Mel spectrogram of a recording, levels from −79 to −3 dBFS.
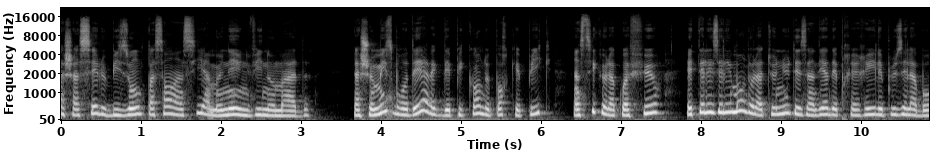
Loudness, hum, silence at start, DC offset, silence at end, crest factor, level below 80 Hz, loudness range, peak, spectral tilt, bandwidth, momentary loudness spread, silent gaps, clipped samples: -16 LUFS; none; 0 s; under 0.1%; 0 s; 14 dB; -46 dBFS; 2 LU; -2 dBFS; -6 dB/octave; 16 kHz; 8 LU; none; under 0.1%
